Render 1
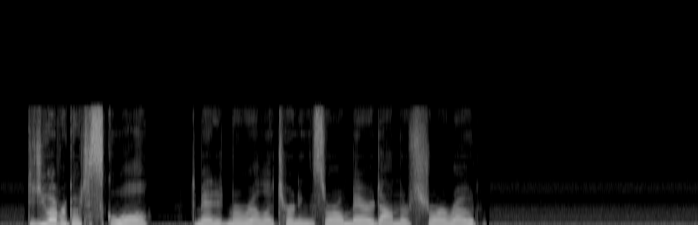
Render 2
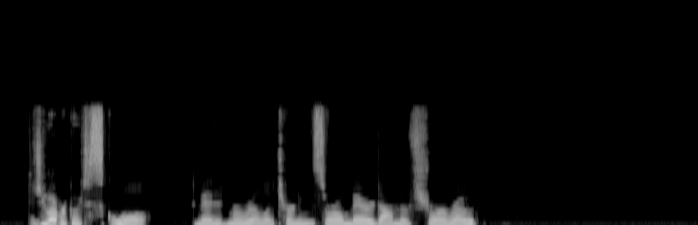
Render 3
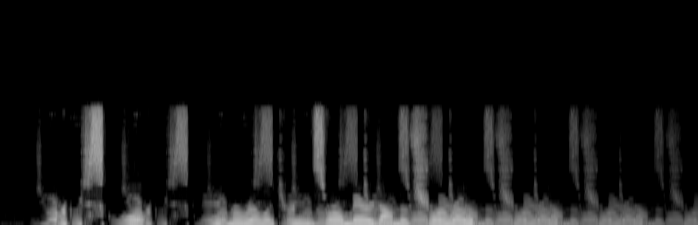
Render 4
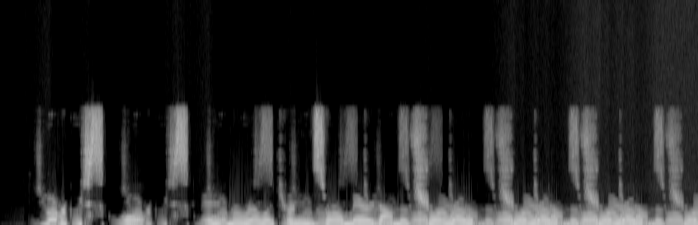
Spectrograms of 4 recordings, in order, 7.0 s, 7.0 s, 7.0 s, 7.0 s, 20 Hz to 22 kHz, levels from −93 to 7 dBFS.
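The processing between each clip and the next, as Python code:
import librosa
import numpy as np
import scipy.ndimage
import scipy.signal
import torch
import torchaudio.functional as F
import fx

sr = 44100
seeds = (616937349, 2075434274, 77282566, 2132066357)

y1 = fx.rider(x, sr, range_db=4, speed_s=2.0)
y1 = fx.noise_reduce_blind(y1, sr, reduce_db=26)
y1 = scipy.signal.sosfilt(scipy.signal.butter(2, 70.0, 'highpass', fs=sr, output='sos'), y1)
y1 = F.gain(torch.from_numpy(y1), 6.5).numpy()
y2 = fx.echo_feedback(y1, sr, ms=850, feedback_pct=46, wet_db=-14.5)
y2 = fx.attack_slew(y2, sr, db_per_s=220.0)
y3 = fx.recorder_agc(y2, sr, target_db=-12.0, rise_db_per_s=47.0, max_gain_db=30)
y3 = F.gain(torch.from_numpy(y3), 1.0).numpy()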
